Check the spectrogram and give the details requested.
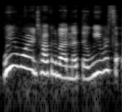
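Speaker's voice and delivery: fast, loud repeat of the denial; loud playful denial. Real, not acted. Insisting to her sister they weren't talking, loud repeat. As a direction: call it again quick and loud.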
